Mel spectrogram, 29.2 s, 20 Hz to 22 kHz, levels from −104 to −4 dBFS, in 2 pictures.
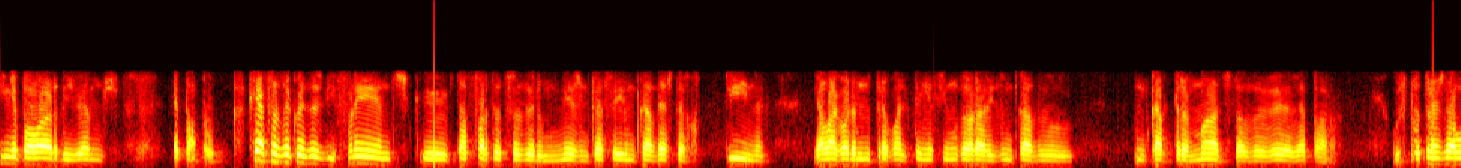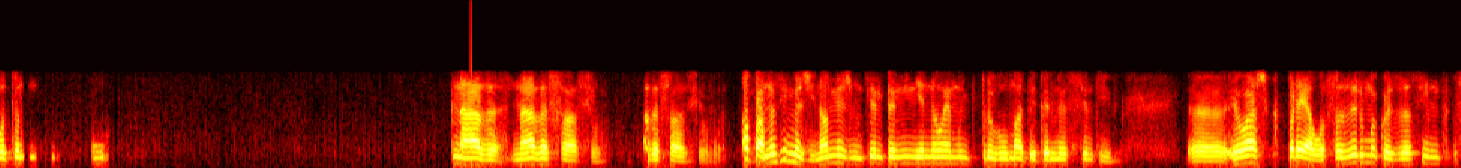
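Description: G.729 codec damage runs through the whole speech recording. The sound has the slightly rough, synthetic quality of a low-rate coder that rebuilds each short frame from a vocal tract model, a pitch predictor and a few pulses, which fits 8 kbit/s G.729A. Nothing reaches above 3.8 kHz, and the band sits roughly between 300 Hz and 3.6 kHz, so sibilants are dulled and the low end is thin.

Audio missing between chunks shows up as five brief skips, at 4.33, 9.33, 14.32, 19.31 and 24.31 s, recurring every 5 s. Each is a tiny jump of a few milliseconds, where the sound on either side is butted together with no gap. The steady spacing likely comes from a recorder or processor handling the audio in 5 s blocks and dropping a sliver at each handover.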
